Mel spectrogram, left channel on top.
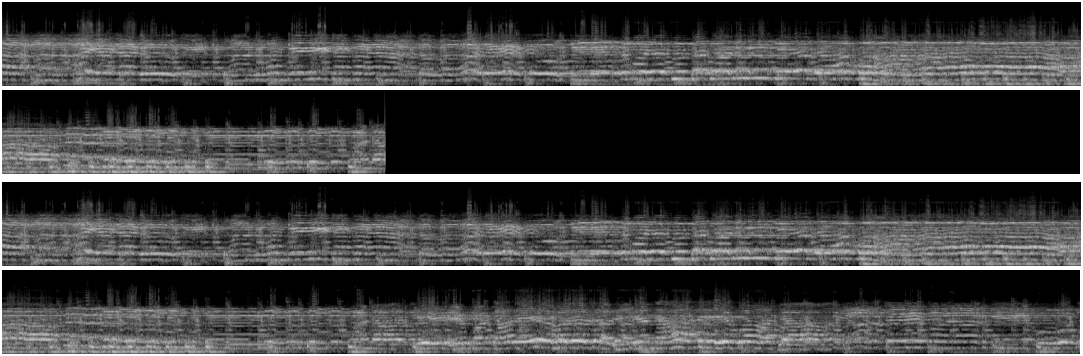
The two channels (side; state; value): left; drops out; at 14.7 s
